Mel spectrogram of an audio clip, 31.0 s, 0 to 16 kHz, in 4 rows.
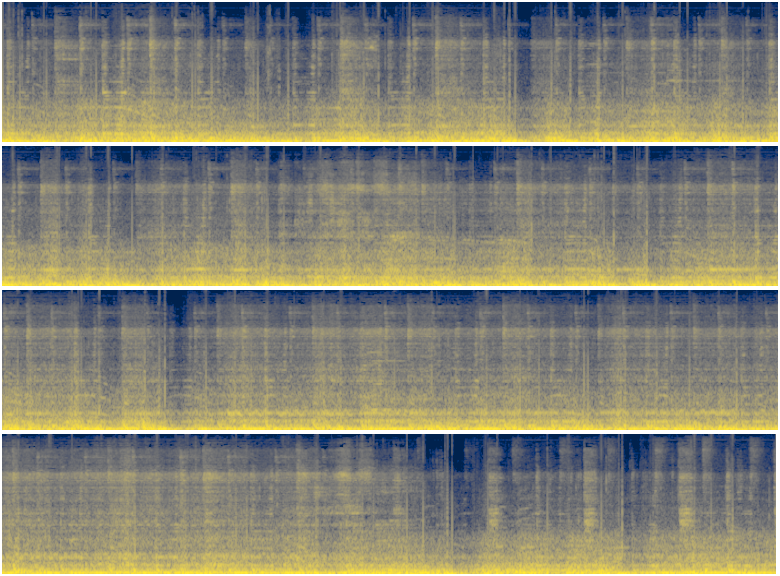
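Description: Inside the cabin of a moving Alfa Romeo 159: steady low engine and road rumble, with music playing over it.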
